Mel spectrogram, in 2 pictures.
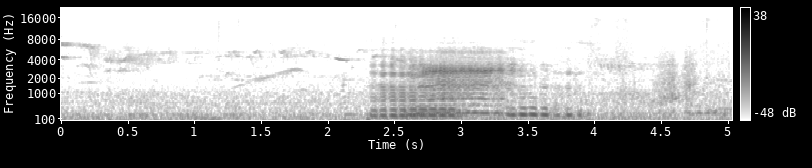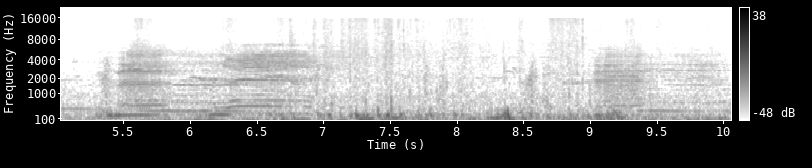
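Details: Zwartbles lambs in an orchard on an Irish farm in County Kilkenny during a warm evening walk with dogs; a loud quavering bleat, then fainter overlapping bleats and rustling, with birds chirping.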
